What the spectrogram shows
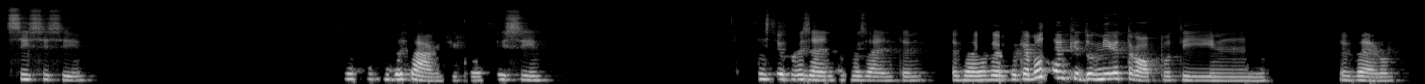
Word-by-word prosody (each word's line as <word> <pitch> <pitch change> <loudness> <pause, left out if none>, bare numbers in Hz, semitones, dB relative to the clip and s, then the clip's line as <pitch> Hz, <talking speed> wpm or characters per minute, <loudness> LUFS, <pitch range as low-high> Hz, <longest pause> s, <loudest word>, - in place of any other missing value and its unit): Sì, 235 -1 0
sì, 225 0 -6
sì. 195 -2 -7 2.5
Sì, 250 - -1
sì, 245 -1 -11 0.2
letargico. 180 -6 +1
Sì, 225 - -2
sì. 200 -3 -5 2.0
Sì, 245 - +2
sì, 240 +1 0
ho 240 - +5
presente, 210 -3 +1
ho - - -6
presente. 185 -1 -4
È 200 - -3
vero, 200 0 +4
è - - -1
vero, 205 -1 +3
perché 220 +3 +2
a - - +8
volte 330 +5 +5
anche 290 -3 +1
dormire 255 +2 +5
troppo 190 -5 0
ti, 185 -2 -3
mhmm 175 -1 -7 0.7
è 200 - -4
vero. 175 -2 -2
195 Hz, 120 wpm, -20 LUFS, 185-230 Hz, 2.5 s, a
